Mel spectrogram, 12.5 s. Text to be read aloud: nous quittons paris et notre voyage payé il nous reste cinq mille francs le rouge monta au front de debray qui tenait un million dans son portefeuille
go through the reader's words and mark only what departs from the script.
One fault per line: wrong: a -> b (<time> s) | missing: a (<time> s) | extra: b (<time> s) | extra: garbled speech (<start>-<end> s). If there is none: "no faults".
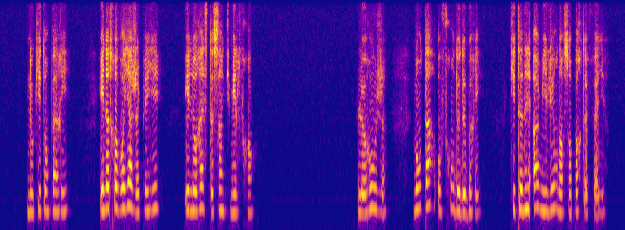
no faults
